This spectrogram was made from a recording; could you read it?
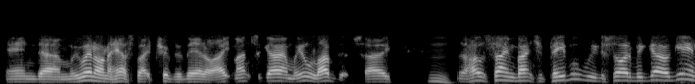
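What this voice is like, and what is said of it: Slightly croaky, hoarse voice. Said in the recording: “As you can hear, my voice is a little bit croaky”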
